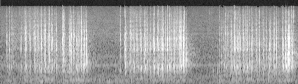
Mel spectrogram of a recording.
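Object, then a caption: Small corrugated cardboard box. Long natural fingernails scratch the cut edge and top corner of a small corrugated cardboard box in three bursts separated by short pauses. The scratching is dry, rapid and bright, made of dense crackly strokes with little low end.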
